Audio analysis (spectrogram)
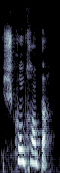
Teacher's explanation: We cut the ne in Je ne comprends pas. We cut the in je, so that makes Je comprends pas.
